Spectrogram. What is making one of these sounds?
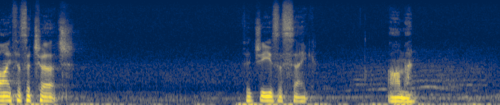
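A man speaks slowly and calmly into a microphone, with long pauses, in a reverberant hall.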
